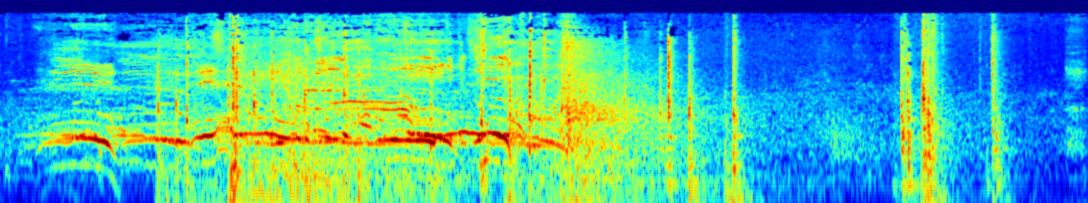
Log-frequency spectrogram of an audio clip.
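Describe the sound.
Heavy thuds and bangs of a strong, solid door being forced, with many sharp knocks in a dense run, then a brief lull before a loud final burst of blows.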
